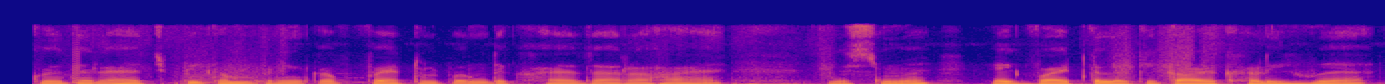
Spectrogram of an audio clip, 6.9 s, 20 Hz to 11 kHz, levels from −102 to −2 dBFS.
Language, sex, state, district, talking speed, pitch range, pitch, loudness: Hindi, male, Bihar, Jahanabad, 175 wpm, 110-140 Hz, 125 Hz, -36 LUFS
